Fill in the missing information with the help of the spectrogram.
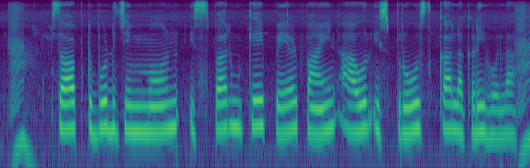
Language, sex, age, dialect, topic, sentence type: Bhojpuri, female, 18-24, Western, agriculture, statement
